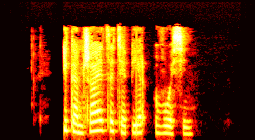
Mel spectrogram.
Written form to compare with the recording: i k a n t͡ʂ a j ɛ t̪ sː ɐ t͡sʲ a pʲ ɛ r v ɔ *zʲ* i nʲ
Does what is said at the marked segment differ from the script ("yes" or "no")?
yes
